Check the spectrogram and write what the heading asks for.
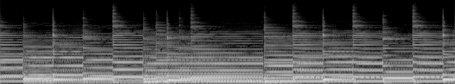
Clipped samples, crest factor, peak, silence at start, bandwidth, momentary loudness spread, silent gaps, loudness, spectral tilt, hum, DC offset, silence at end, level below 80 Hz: under 0.1%; 10 dB; -4 dBFS; 0 s; 14.5 kHz; 2 LU; none; -15 LUFS; -7 dB/octave; none; under 0.1%; 0 s; -44 dBFS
